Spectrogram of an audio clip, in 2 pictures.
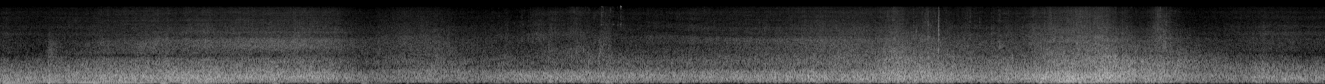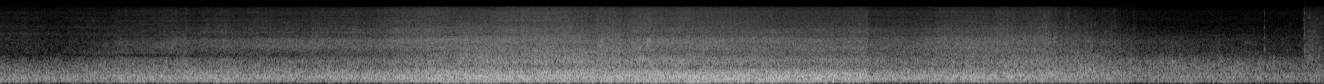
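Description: Surf breaking and washing up a sandy beach, a steady rush that swells and fades slowly, loudest about two-thirds of the way in, with wind on the microphone.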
